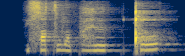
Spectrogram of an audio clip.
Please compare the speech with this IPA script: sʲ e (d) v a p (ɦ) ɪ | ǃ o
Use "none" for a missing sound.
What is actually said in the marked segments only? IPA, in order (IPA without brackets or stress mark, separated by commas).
tˤ, ɦ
